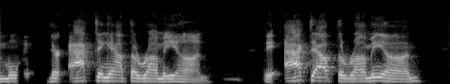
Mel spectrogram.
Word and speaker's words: Ramayana: Anyway, these Ram Leela, the Ramayana is, or the Ramayana, I don't know how you pronounce Ramayana. it. Ramayana? Ramayana. I've been calling it Ramayan for years. Thank you for correcting me.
